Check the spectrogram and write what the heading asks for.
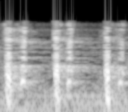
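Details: Recorded with a Flip Video camcorder during breakfast: three quick, harsh cough bursts, each with a short follow-on sound; a forceful, bad, nasty-sounding cough.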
